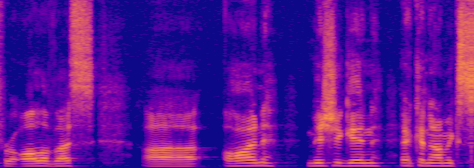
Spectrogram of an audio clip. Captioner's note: none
